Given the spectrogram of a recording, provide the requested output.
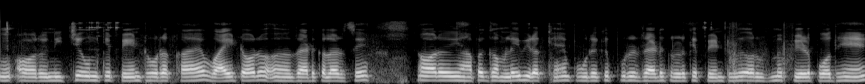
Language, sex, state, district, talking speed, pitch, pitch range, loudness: Hindi, female, Odisha, Sambalpur, 230 wpm, 180 Hz, 170-185 Hz, -15 LUFS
